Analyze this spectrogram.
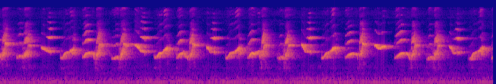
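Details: Harsh, rapid, buzzy screeches from a pet cockatiel that learned a scream song and honking, repeated nearly once a second throughout without pause.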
